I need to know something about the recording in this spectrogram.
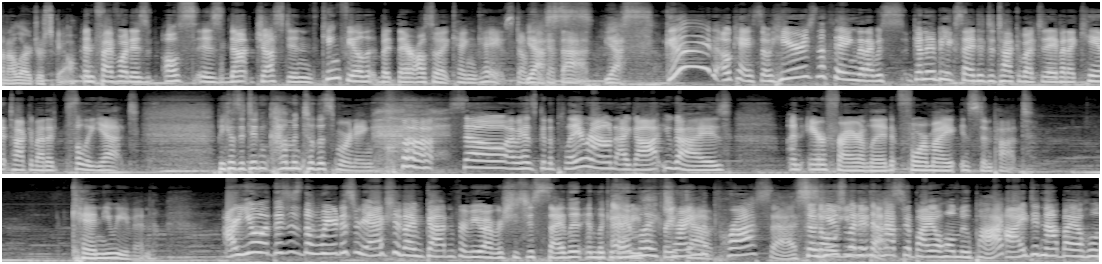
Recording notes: broadcasting live at Southern Lights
